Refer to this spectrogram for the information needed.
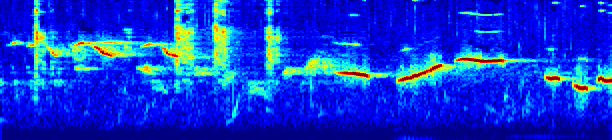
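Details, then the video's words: White-rumped shama (murai batu) song used to train caged birds: scratchy notes and clicks, followed by pure, slurred whistles that rise and fall, repeated in short bursts. "murai batu anda dengar suara MASTERAN burung seperti ini"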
